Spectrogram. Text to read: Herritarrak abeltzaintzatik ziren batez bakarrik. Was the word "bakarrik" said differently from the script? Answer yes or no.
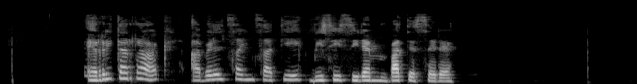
yes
